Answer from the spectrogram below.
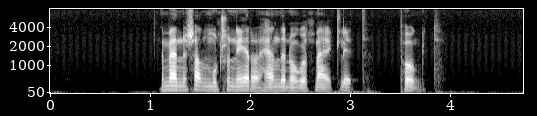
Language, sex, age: Swedish, male, 24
